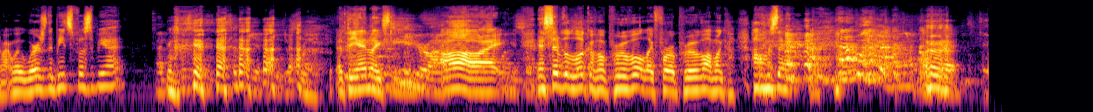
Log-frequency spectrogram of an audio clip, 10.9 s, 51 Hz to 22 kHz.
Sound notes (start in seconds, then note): 1.6 laughing; 8.7 group laughing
